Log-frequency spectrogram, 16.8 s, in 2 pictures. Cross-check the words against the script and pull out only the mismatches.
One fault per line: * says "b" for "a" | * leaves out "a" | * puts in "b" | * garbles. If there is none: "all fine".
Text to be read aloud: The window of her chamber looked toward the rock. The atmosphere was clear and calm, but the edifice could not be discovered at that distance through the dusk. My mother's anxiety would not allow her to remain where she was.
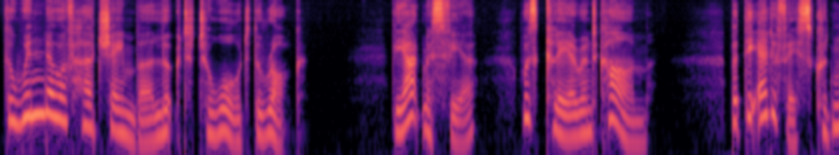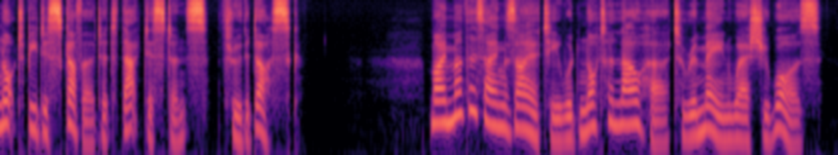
all fine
